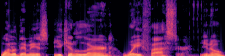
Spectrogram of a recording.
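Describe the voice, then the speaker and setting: A man with a Latin American accent, animated in tone, at a moderate pace. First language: Spanish. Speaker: podcast host and entrepreneur. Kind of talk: motivational monologue to camera.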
